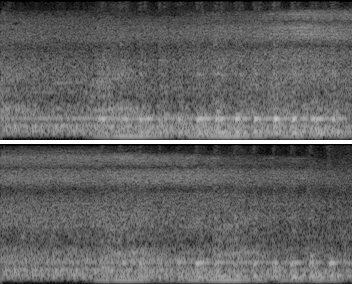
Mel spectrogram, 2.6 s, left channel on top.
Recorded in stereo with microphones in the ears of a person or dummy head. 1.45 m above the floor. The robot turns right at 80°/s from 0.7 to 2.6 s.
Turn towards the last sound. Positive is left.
turn(degrees=55)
